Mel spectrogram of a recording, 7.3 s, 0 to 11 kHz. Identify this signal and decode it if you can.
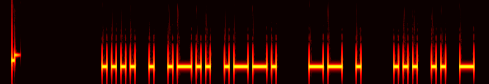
Morse code, heard as a keyed tone, about 17 wpm, 700 Hz. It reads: HELP ME SIT
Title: Sentences from Top 500 Words 17wpm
